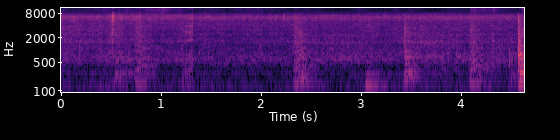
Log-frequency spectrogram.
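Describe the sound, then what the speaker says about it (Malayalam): Chicken pieces for broasted chicken fry in hot oil with a soft, steady sizzle, faint under occasional low clatter from stirring. "ഇനി ബാക്കിയുള്ളത് കൂടി ഒന്ന് നമുക്കിതുപോലെ ഫ്രൈ ചെയ്തെടുക്കാം"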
